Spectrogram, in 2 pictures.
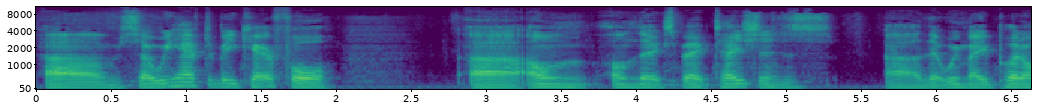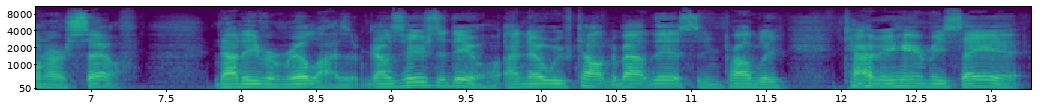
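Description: A middle-aged man with a head cold hosting a casual solo podcast from his home office, speaking haltingly with many fillers and restarts. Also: medium pitch, steady tone, gravelly, a bit bright. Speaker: podcast host.

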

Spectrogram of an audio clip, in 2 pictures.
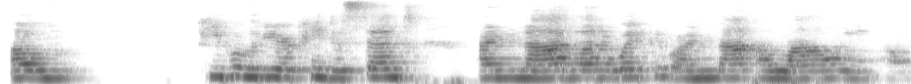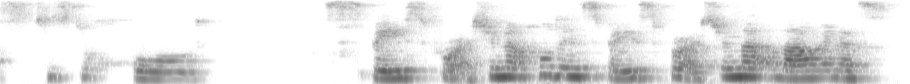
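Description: Guest, a woman life coach with a higher voice, passionate and rambling, on a lo-fi recording. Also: flat delivery, brisk. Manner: impassioned, repetitive, many "like"s. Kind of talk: casual conversation.

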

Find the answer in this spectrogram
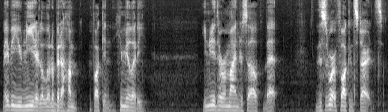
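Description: A man's voice: on the low side, normal speed, gravelly. A young man hosting a solo podcast, ranting in a rambling, profane, motivational way, stuffy-nosed from a cold. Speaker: podcast host. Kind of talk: casual solo podcast rant.

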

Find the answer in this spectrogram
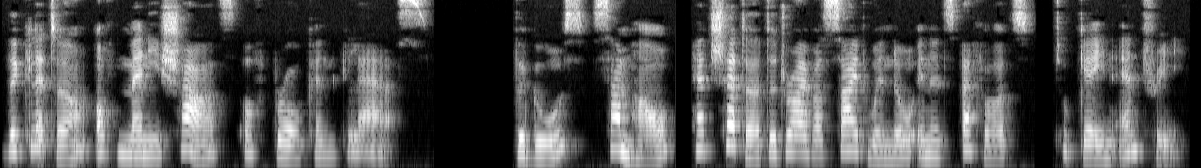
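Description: A woman's voice: a little high, slow pace, vocal fry. A woman reading a story aloud as scripted narration. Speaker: podfic reader.

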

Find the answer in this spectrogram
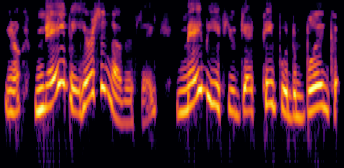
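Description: A woman's voice: a little high, sing-song, a little slow, a little mellow, no echo, dull audio. A woman chatting casually as a podcast guest, rambling and hesitant as she thinks aloud. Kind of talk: casual conversational discussion.

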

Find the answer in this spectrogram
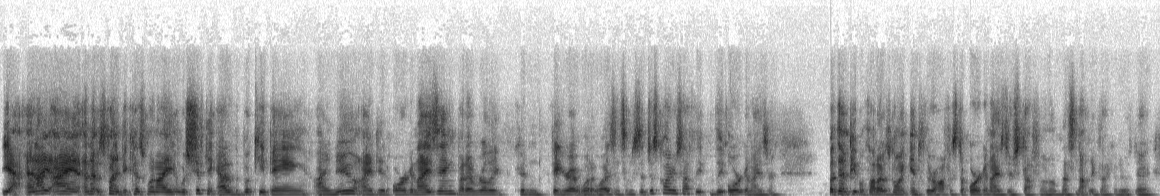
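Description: A woman's voice: sits low, fast, breathy edge, highs cut off. A middle-aged woman from Ottawa with an Ottawa Canadian accent, telling her work story in an easygoing, matter-of-fact way as an interview guest. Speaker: guest, business finance educator.

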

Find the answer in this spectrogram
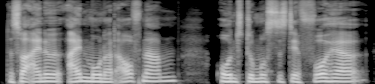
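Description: Gravelly-voiced guy chatting about dubbing work, lots of ums, dry close mic. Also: a little high, normal speed, dry recording. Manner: animated, thinks aloud with many fillers. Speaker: voice actor and dubbing director. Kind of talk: casual podcast interview.

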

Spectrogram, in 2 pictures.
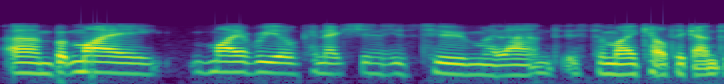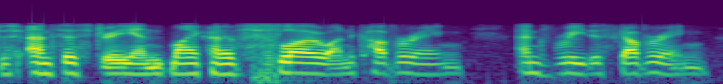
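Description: A woman's voice: low voice, monotone, normal speed, creaky, no room sound. A woman from England with an English accent touched by an Australian twang, chatting as a guest with frequent laughs and restarts. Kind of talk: casual interview chat. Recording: phone-like line, dry.

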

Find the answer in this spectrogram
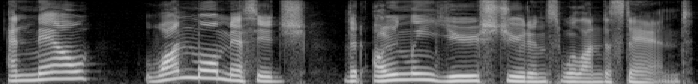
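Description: A man voicing a portentous wizard teacher addressing students in a loud, deliberate, declamatory way, as in a storybook. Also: sits high, expressive, smooth, no room sound, clean studio sound, full character voice. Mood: portentous, commanding.

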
